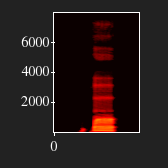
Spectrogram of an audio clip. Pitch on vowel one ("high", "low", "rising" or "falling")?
low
